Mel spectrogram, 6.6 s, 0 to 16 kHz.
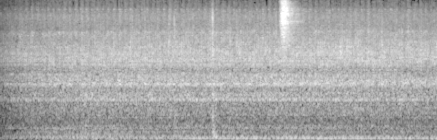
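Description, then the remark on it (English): A 17-tonne automatic fire engine's diesel engine rumbles steadily as it pulls away, with a short, sharp hiss of air brakes releasing partway through. No one speaks. “The oils are coming up to temperature, because being a fire appliance, it has to be really quick, so everything gets ready before we move. Right, okay. So we're off.”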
